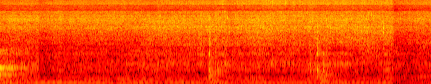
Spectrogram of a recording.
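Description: Potatoes, carrots and peas fry in a pan over a medium flame, a steady close sizzle with a couple of faint stirring scrapes and no voices.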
